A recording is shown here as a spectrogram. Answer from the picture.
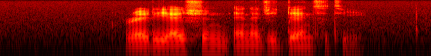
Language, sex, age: English, male, 23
